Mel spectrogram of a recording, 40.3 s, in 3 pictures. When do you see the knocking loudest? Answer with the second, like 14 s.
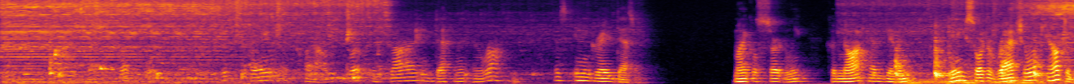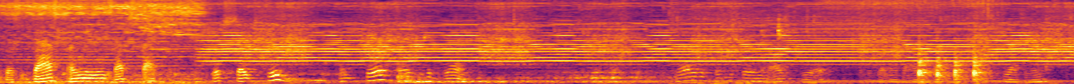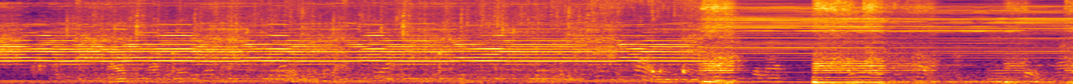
25 s.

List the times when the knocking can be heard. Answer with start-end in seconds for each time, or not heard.
11.2-13.1, 24.9-25.8.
